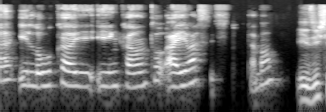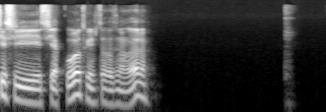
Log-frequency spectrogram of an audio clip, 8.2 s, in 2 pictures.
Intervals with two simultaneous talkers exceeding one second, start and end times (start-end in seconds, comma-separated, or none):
none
